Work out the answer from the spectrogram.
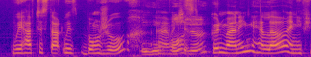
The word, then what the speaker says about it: bonjour: have to start with bonjour good morning hello and if you want to pronounce it properly don't say bour don't pronounce the N just say bonjour it's very nasal bonjour I have a Nas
